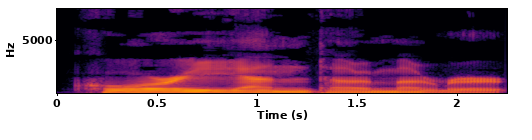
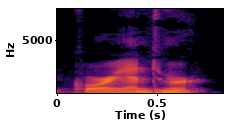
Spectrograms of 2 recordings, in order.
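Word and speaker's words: Coriantumr: Coranimer, that's there's a missing vowel at the end because it's like t u m r. It's like coranimer and the slain of his people.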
